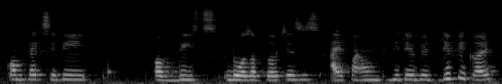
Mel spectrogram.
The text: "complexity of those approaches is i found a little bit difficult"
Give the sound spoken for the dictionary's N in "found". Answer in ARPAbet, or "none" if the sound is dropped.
N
